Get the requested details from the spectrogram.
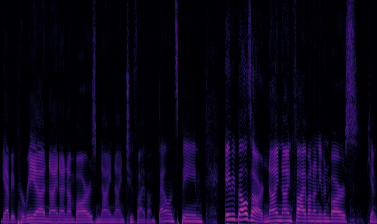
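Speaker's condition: No condition

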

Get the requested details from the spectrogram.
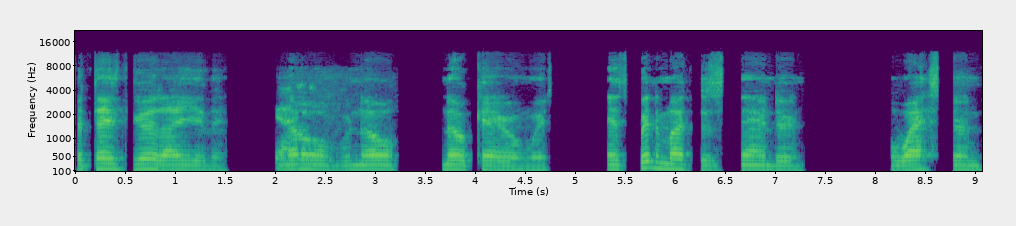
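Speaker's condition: ALS; speech and eventually breathing

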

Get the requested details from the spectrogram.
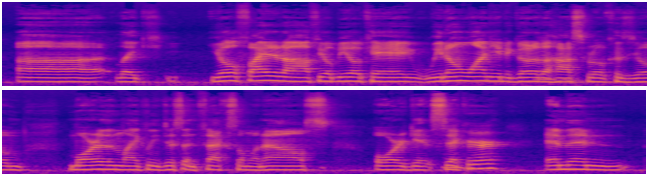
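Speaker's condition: No condition

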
